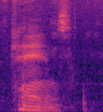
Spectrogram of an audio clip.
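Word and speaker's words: Keynes: that down John Maynard canes it looks like it's ke or something like that but it's it's like canes k a i n z canes that's a funny spelling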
